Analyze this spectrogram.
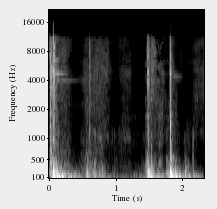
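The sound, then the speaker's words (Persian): A driver adjusts a car seat before starting the car, producing dull mechanical clunks and thumps. A few soft knocks are followed by two sharper thuds near the end. “خب صندلی رو درست کنم.”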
